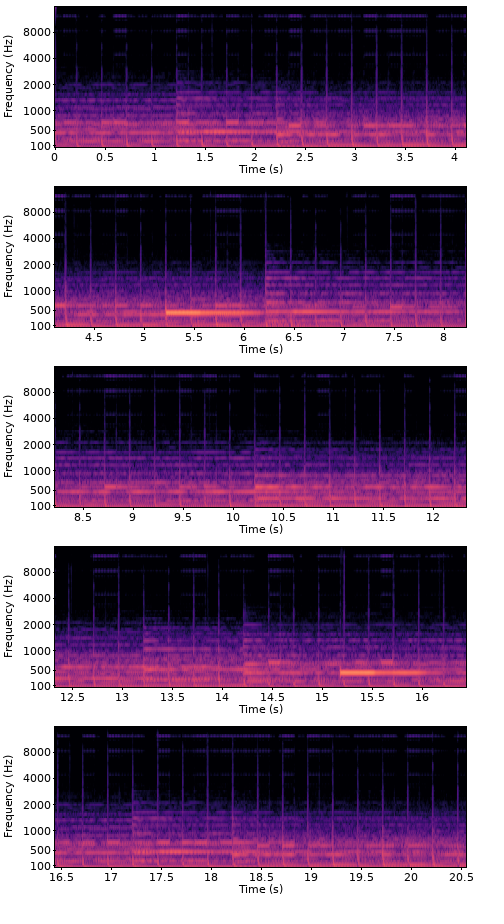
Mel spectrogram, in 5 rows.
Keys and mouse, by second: 0.0 ctrl+z, 0.4-2.7 drag, 2.7 ctrl+z, 3.3 click, 4.3 click, 5.4 right click, 6.0 ctrl+z, 6.0 click, 6.3-7.3 drag, 8.3 click, 9.1 a, 9.2 z, 9.4 middle click, 9.7 click, 12.1-13.5 drag, 13.2 KP_7, 13.5 z, 14.1 e, 14.8 click, 17.2 s, 18.3 click, 19.1 middle click, 19.5 click.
